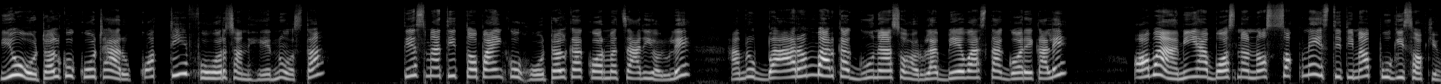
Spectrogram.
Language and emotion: Nepali, disgusted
